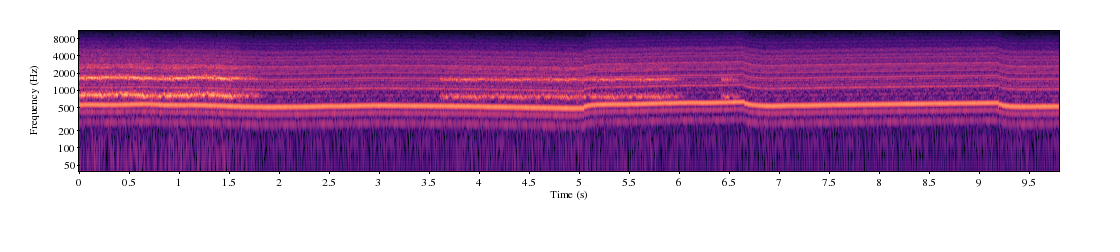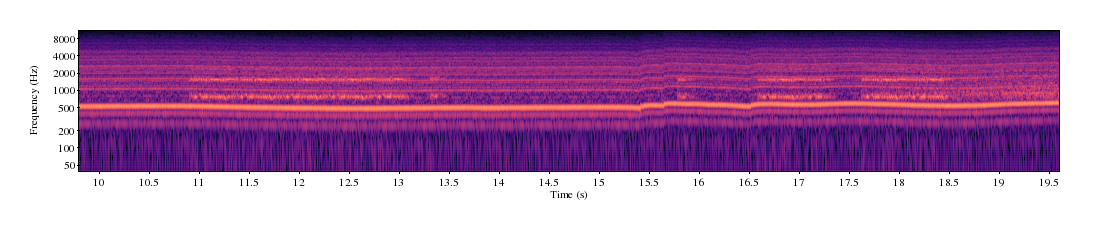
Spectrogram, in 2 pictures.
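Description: A racing car engine whines at high speed, dropping in pitch at each gear change.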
